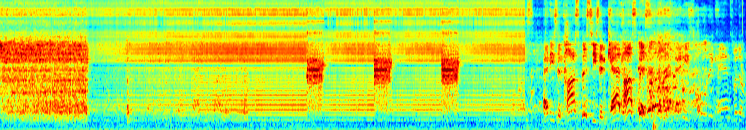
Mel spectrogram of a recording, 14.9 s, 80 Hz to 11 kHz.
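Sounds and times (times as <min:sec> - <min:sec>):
noisy hiss: 0:00.0 - 0:14.9
steady electrical buzz: 0:00.0 - 0:14.9
screeching data bursts: 0:06.1 - 0:06.6, 0:07.4 - 0:07.9, 0:08.8 - 0:09.3.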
